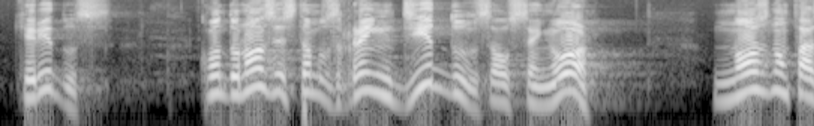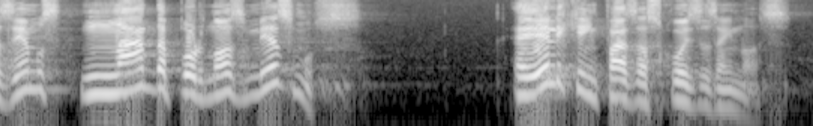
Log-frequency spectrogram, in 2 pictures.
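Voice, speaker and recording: Speaking very slowly with long, frequent pauses, a man with a Brazilian accent and a high pitch swings his pitch very widely. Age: 60s. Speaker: pastor. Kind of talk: sermon.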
